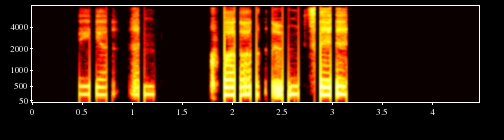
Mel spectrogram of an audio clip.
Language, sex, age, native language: Icelandic, female, 8, Icelandic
